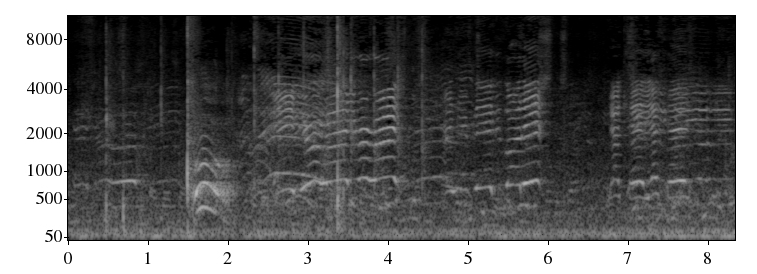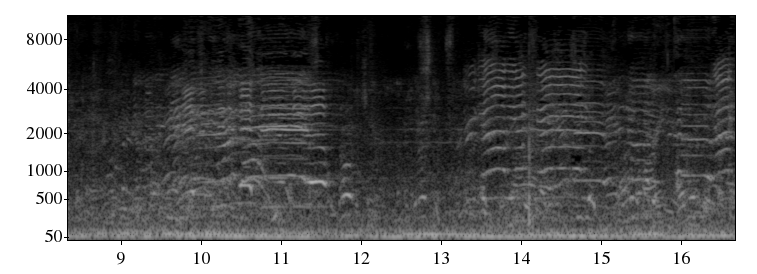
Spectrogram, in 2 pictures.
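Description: Young women chant and cheer loudly nearby.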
